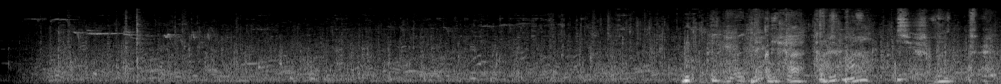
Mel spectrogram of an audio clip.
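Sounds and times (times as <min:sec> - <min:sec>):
murmur of distant voices: 0:00.1 - 0:10.0.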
